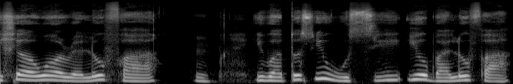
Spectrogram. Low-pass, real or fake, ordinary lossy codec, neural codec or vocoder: none; fake; none; autoencoder, 48 kHz, 128 numbers a frame, DAC-VAE, trained on Japanese speech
